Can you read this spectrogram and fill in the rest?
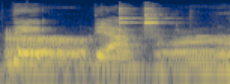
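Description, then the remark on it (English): A person imitates a vampire's guttural growl, three rough, throaty vocal bursts in quick succession, fairly loud, each one gravelly and drawn out like an animal's snarl. “It's like a guttural growl.”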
